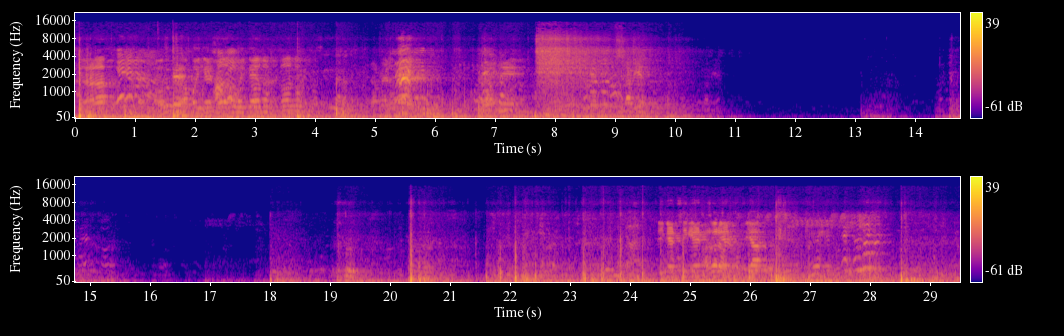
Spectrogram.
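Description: A football is kicked with dull thuds.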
